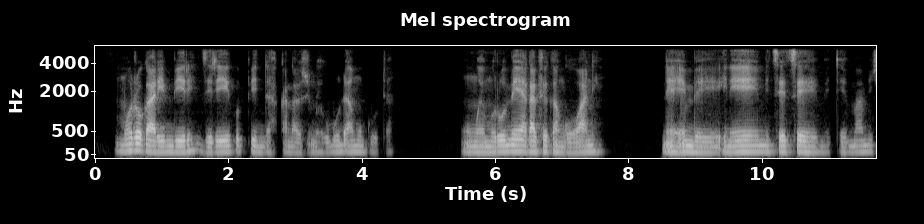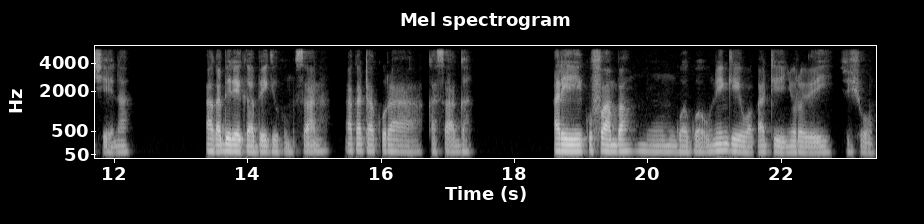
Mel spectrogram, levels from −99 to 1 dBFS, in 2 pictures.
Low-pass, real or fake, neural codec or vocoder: 5.4 kHz; real; none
